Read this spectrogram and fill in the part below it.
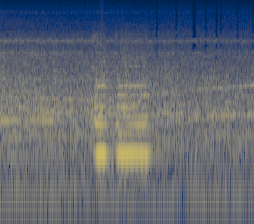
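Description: A fire truck's air horn blasts briefly.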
